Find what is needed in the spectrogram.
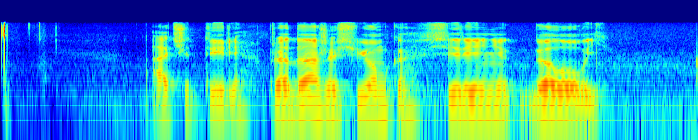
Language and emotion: Russian, neutral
